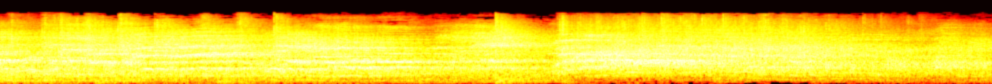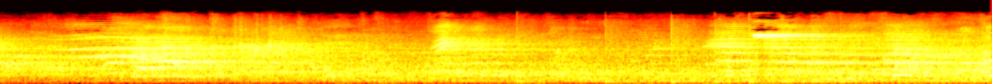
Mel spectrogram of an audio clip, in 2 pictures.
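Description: Volleyball being played in an echoing sports hall: high girls' voices calling and shouting throughout, with sharp thuds of the ball being struck or hitting the floor a few times, the clearest about a quarter of the way in and again near the end.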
